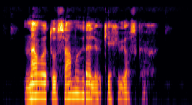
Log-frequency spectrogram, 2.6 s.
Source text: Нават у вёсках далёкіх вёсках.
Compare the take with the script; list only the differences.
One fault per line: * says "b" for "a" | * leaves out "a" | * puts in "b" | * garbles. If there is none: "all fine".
* says "самых" for "вёсках"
